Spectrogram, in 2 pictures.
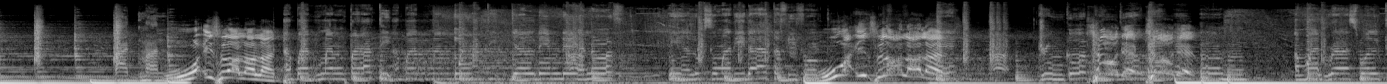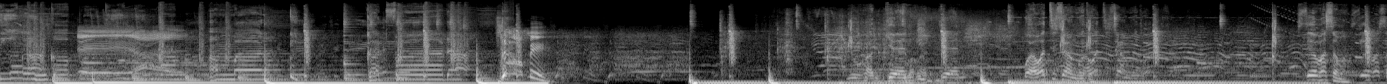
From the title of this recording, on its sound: Live Audio: Twice As Nice The Day Party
